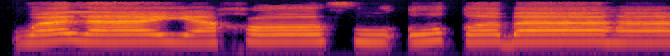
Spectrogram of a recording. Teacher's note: Fu-nya tidak monyong, harusnya dimonyongkan.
